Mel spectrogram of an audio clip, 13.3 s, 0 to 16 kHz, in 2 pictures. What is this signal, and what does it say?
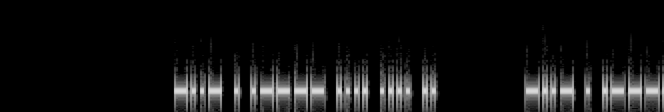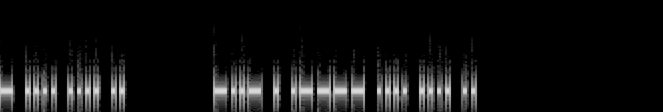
Morse code, heard as a keyed tone, about 28 wpm, 700 Hz. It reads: XE1HHI XE1HHI XE1HHI
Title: DXCC-100 Call Signs - 6 Characters - Repeated 3x - 28wpm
